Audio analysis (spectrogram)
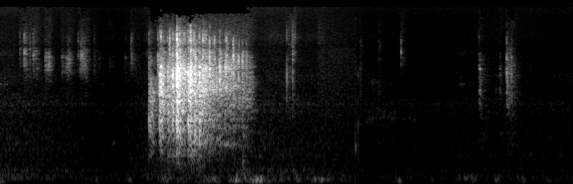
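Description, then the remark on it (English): Dice, with another die added, are rolled to hit in unarmed combat, clattering across a hard tabletop in one bright, rattling burst lasting under a second, followed by a few scattered light clicks and taps as they settle, fairly quiet. “Okay, I get to add another dice to this.”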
